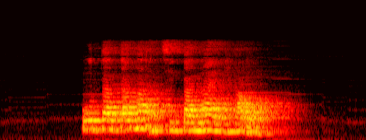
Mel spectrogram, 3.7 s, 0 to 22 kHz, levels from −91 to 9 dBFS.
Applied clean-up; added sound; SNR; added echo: neural separator model SepFormer DNS4.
